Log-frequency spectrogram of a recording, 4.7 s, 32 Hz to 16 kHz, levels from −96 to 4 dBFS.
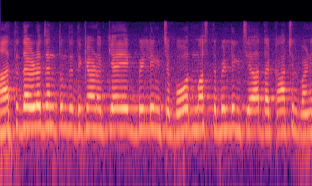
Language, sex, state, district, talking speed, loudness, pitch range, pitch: Garhwali, male, Uttarakhand, Tehri Garhwal, 255 wpm, -15 LUFS, 205-220 Hz, 215 Hz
